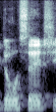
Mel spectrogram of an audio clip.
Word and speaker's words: Dulcich: Is it Dulcich? Is that how you say it? – Yeah. Yep. – Greg Dulcich.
